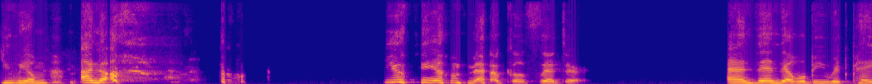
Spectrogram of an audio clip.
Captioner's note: laughs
